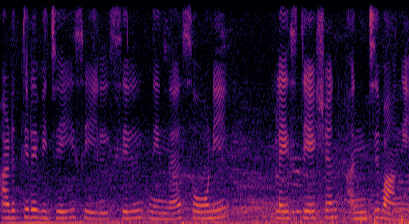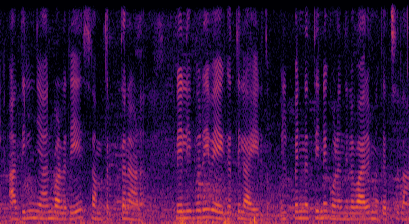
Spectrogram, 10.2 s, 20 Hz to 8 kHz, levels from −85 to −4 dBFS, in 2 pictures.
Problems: none marked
